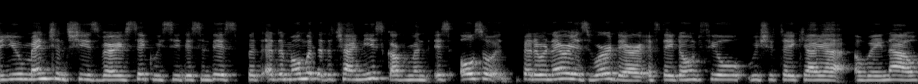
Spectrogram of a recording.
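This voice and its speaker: The intonation is monotone and flat. A woman speaks at a fairly high pitch. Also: fairly quick pace. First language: not English. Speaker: interviewer. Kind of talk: interview.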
